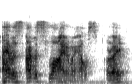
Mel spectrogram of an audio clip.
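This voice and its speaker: A young man with a bright, sharp voice at an average pitch talks casually during a game. He explains and tells his stories in a halting, rambling manner. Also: lively intonation. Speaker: gaming storyteller. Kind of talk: casual chat while gaming.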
